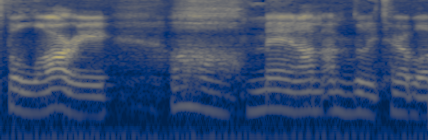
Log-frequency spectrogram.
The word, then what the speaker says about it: Volare: Not Volaire. Keeps calling it Volaire when it's Volari.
